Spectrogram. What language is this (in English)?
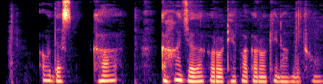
Chhattisgarhi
